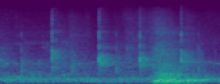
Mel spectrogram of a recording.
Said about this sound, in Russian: Под звук чьих-то каблучков о бетонный пол и стук массивных дверей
